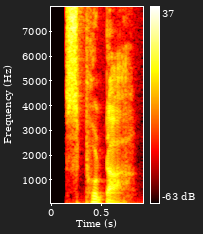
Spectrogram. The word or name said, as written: स्फुटा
